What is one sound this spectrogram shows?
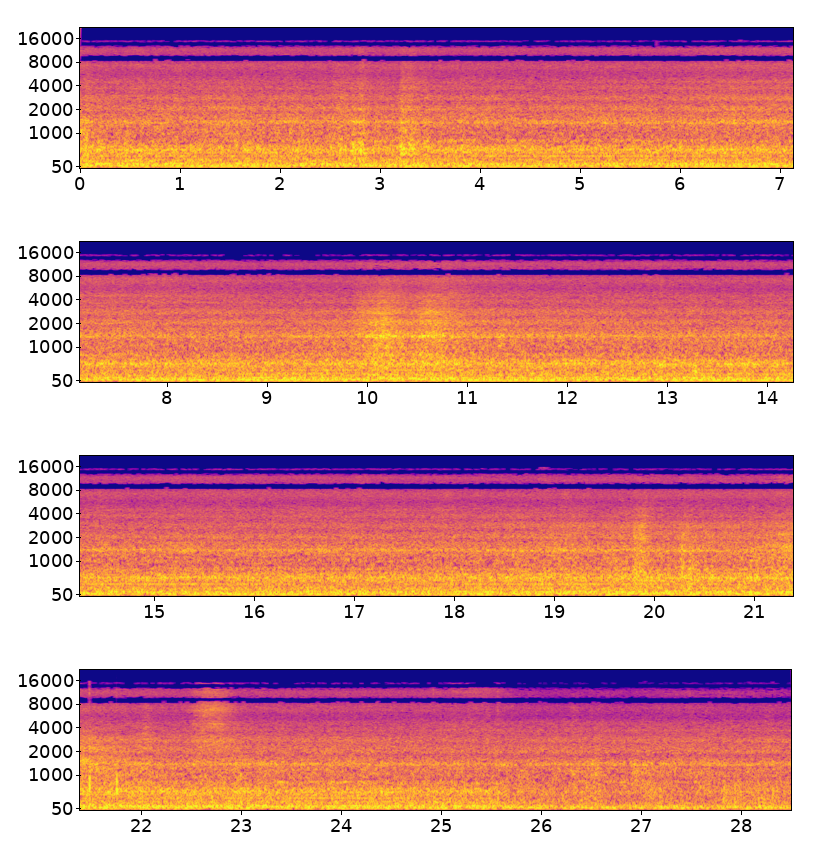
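A train rumbles along steadily, heard from inside a carriage.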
